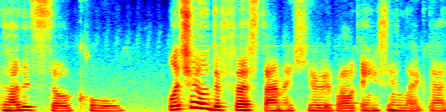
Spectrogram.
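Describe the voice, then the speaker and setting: A woman with a Russian accent talks at a moderate pace, her pitch varying in an ordinary way. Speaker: video game streamer. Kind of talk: casual live-stream chat reading viewer comments. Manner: chatty, hesitant with fillers.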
